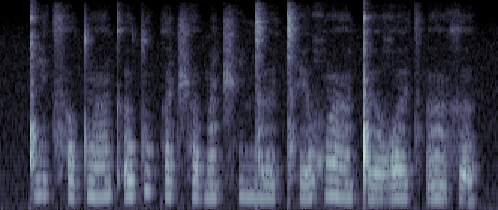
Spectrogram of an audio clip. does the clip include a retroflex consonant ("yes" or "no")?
no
